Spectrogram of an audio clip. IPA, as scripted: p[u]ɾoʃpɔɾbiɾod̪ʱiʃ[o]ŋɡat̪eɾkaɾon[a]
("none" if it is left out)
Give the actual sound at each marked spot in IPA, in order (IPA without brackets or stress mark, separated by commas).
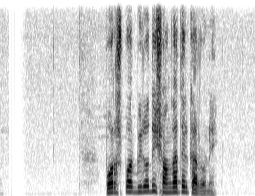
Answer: ɔ, ɔ, e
